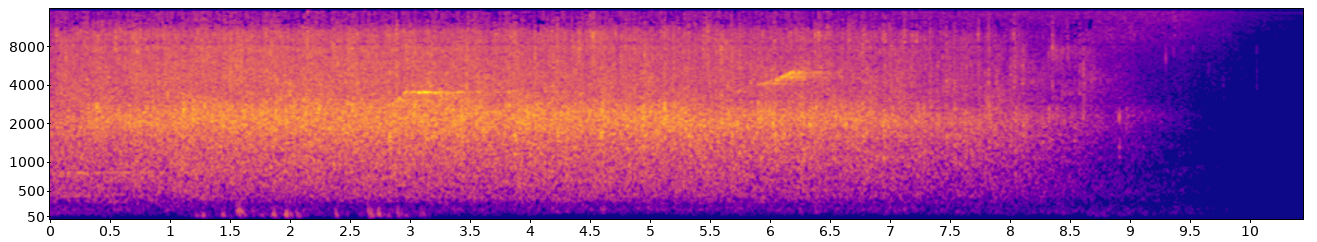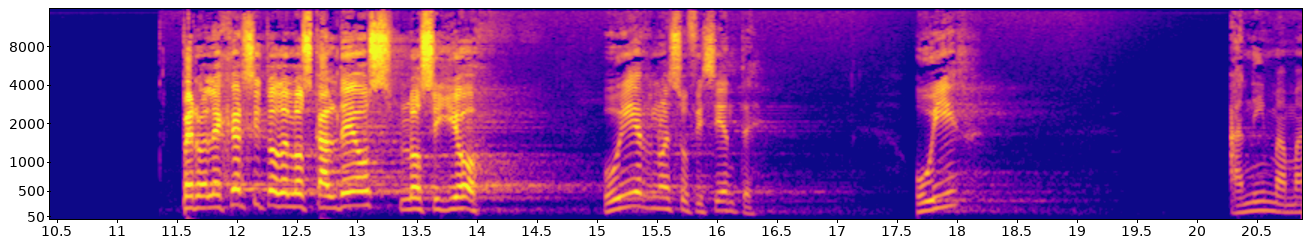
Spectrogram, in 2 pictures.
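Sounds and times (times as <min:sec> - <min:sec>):
crowd applauding: 0:00.0 - 0:09.5
speech: 0:11.6 - 0:14.2, 0:15.1 - 0:16.4, 0:17.7 - 0:18.2, 0:20.3 - 0:20.8.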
